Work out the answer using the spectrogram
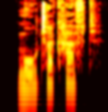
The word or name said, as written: motorkraft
